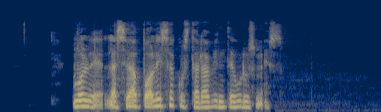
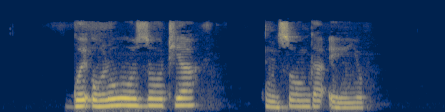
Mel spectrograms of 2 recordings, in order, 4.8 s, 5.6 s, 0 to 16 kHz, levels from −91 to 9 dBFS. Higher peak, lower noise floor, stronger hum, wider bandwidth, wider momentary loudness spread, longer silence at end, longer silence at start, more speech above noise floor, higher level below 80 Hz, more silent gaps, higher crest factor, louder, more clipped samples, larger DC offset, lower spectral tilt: about the same, -2 dBFS vs -2 dBFS; second, -70 dBFS vs -85 dBFS; neither; about the same, 8 kHz vs 8 kHz; second, 10 LU vs 17 LU; first, 1.25 s vs 1 s; about the same, 0.9 s vs 0.95 s; second, 51 dB vs 69 dB; about the same, -60 dBFS vs -58 dBFS; neither; about the same, 20 dB vs 16 dB; second, -20 LUFS vs -16 LUFS; neither; neither; about the same, -5.5 dB/octave vs -5 dB/octave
